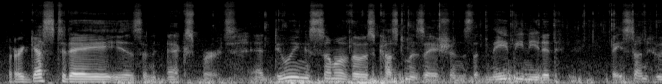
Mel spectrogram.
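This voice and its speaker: Gentle low-voiced male podcast host. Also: noisy background. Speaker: podcast host, mindfulness teacher.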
